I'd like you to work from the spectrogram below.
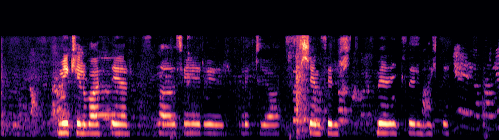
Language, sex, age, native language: Icelandic, male, 11, Icelandic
